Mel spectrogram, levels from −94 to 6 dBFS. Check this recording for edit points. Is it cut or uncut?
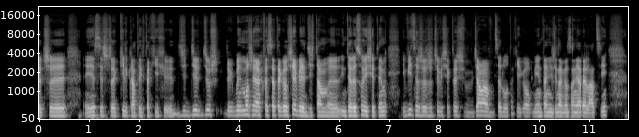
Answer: cut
